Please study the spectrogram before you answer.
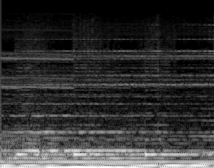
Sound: none

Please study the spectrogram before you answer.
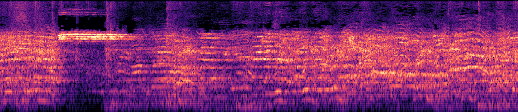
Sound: whistle blows; coaches yell

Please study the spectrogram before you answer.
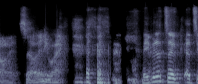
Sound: both laughing

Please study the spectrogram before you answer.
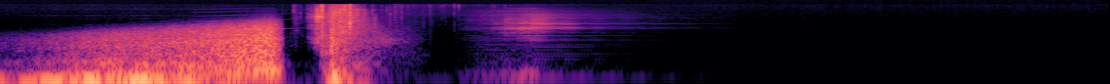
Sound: camera shutter clicks

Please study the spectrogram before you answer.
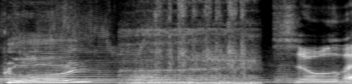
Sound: growling

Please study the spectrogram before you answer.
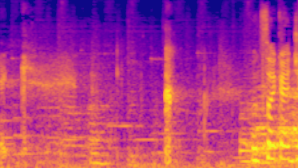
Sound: chokes

